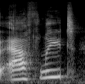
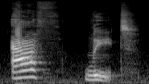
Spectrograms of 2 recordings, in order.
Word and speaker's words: athlete: Sometimes I've heard people pronounce the word athlete They added a little bit of extra in there. It's athlete, not athlete.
